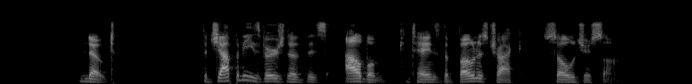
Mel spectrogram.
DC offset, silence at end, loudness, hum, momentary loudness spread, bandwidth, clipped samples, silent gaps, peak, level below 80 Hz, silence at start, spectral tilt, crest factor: under 0.1%; 0.8 s; -34 LUFS; none; 14 LU; 10.5 kHz; under 0.1%; 1.66-1.77 s; -10 dBFS; -80 dBFS; 0.8 s; -1 dB/octave; 26 dB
